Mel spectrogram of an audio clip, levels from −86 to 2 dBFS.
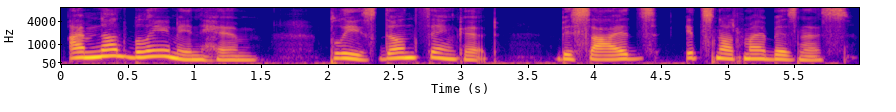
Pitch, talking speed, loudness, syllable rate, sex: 210 Hz, 140 wpm, -17 LUFS, 4.3 syllables/s, female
